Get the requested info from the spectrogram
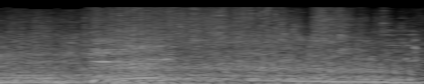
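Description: Cartoon sound effect of a large off-road vehicle's engine running hard as it bounces over rough ground, its low drone dropping slightly in pitch near the end.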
